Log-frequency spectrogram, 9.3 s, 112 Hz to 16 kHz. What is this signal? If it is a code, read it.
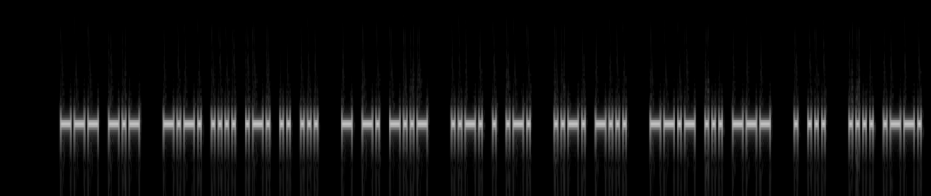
Morse code, heard as a keyed tone, about 34 wpm, 700 Hz. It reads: OK CHRIS TNX FER FB QSO ES HP
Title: Practice QSO - Exchange 4 - Ending - 35wpm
